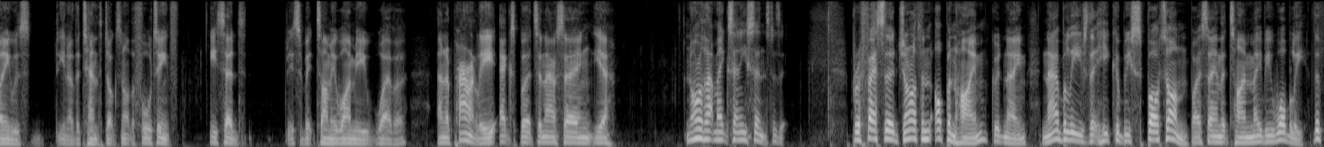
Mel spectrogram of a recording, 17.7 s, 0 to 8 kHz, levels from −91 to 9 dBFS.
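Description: Aliasing runs through the whole speech clip. The audio was resampled to a lower rate without an anti-aliasing filter, so content above the new Nyquist limit folded back into the band. The fold point sits at 8 kHz, which fits a conversion down to 16 kHz. Sibilants pick up a gritty, metallic edge from mirrored energy at unrelated frequencies, sitting about 20 dB below the signal, and the spectrum stays dense right up to 8 kHz.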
